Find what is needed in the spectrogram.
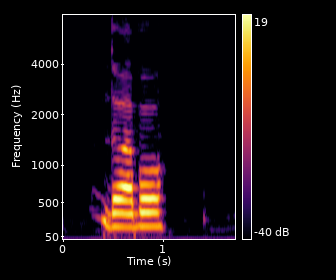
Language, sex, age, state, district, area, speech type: Santali, male, 45-60, West Bengal, Jhargram, rural, spontaneous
